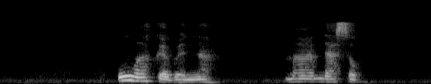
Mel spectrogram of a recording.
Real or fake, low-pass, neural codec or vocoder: fake; 7.2 kHz; codec, 16 kHz, 1.1 kbps, Voila-Tokenizer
